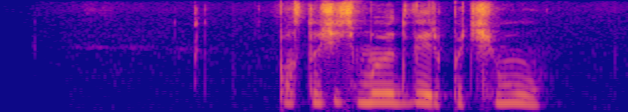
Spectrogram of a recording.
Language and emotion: Russian, neutral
